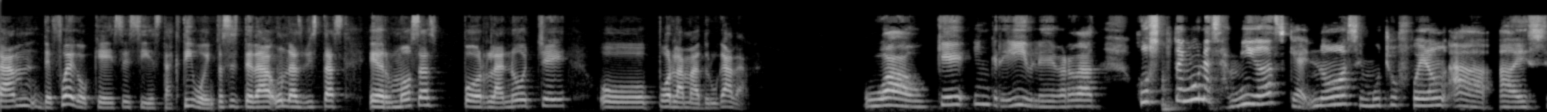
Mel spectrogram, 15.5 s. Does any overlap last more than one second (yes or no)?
no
